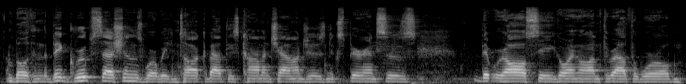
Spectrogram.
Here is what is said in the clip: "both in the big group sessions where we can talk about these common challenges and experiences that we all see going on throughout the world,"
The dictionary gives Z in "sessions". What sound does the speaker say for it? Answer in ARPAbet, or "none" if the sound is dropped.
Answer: Z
